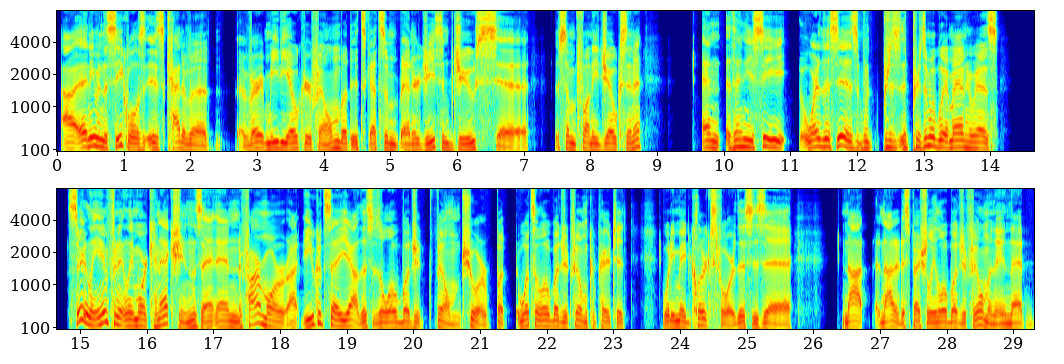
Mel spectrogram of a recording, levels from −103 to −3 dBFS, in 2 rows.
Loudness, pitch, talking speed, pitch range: -20 LUFS, 125 Hz, 170 wpm, 110-145 Hz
